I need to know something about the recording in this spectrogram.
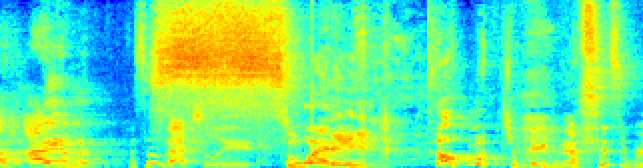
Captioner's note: chuckling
